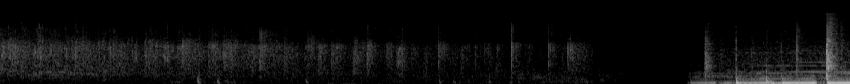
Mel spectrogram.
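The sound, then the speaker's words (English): A church audience at a women's conference claps to welcome a women's choir. Faint, steady applause lasts several seconds, a brief silence follows, then loud music begins. “Can we put our hands together and welcome the women's choir to minister to us?”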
